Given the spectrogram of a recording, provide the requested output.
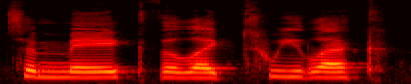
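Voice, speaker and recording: A woman's voice: mid-range voice, flat delivery, slow, mellow, clear, resonant tone. A woman from Massachusetts, a podcast guest chatting casually with a self-deprecating, jokey manner. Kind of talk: casual chat.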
